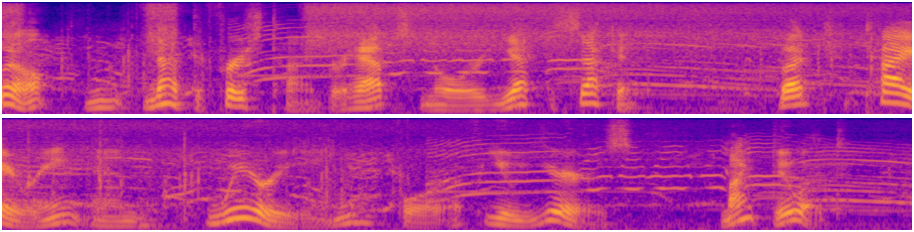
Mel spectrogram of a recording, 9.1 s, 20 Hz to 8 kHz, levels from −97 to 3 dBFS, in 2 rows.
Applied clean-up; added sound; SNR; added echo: none; Hiss + Cheering; 11 dB; none.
